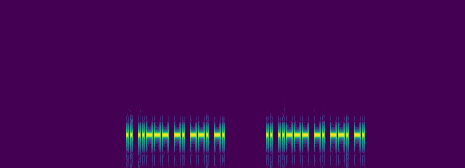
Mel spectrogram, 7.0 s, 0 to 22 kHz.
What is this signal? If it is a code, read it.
Morse code, heard as a keyed tone, about 40 wpm, 700 Hz. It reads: I2NGN I2NGN
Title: DXCC-100 Call Signs - 5 Characters - Repeated 2x - 40wpm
